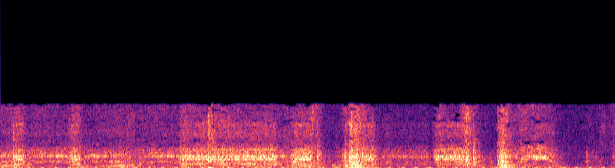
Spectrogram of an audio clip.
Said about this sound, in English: You hear it starting to print. That's how the printer sounds.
